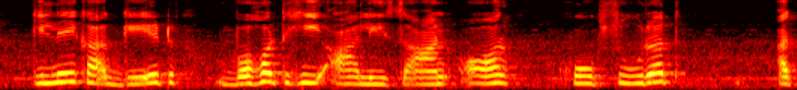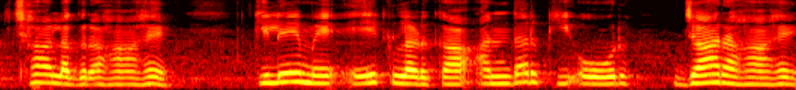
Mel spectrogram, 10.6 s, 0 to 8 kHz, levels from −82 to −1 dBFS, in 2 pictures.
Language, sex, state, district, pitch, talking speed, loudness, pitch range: Hindi, female, Rajasthan, Churu, 240 Hz, 125 wpm, -24 LUFS, 225-260 Hz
